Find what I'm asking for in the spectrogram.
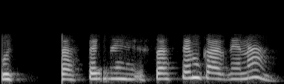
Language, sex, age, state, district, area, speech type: Hindi, female, 45-60, Uttar Pradesh, Pratapgarh, rural, conversation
